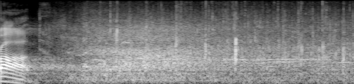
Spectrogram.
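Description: A large crowd murmurs and laughs softly.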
